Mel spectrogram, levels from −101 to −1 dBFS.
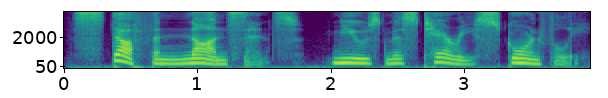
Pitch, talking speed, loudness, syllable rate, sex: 185 Hz, 105 wpm, -19 LUFS, 3.7 syllables/s, female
